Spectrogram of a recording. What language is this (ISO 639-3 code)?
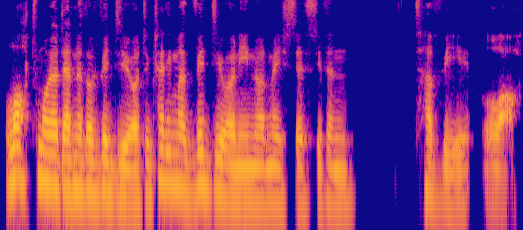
cym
